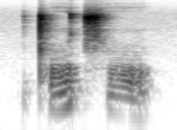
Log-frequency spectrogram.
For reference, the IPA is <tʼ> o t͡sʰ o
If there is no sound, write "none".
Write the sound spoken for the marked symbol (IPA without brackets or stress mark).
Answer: tʼ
